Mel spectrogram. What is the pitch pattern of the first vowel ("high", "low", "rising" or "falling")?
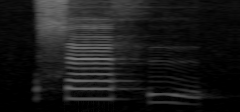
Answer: high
